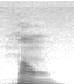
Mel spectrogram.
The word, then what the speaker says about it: Hmong: I guess the first one is, how do you pronounce Hmong? A lot of people are confused because the H in Hmong is silent.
